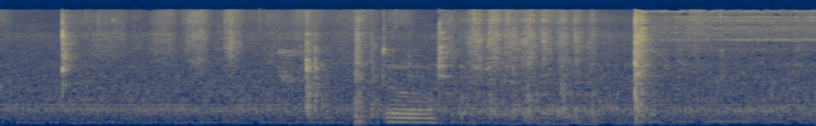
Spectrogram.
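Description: Stainless steel saucepan being handled on a glass induction cooktop: three short metallic clicks and knocks, the last the loudest, over a faint steady hum.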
